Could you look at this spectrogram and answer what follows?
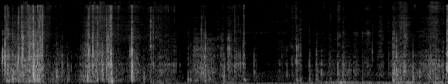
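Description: The packaging of a diecast car parking station is opened by hand, close-up crinkling, tearing and rustling in irregular bursts with brief pauses between them, and no voices.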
